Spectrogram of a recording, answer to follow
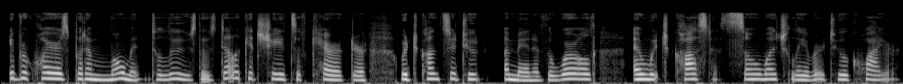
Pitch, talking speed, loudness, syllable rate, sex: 230 Hz, 185 wpm, -19 LUFS, 5.5 syllables/s, female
